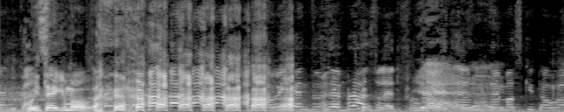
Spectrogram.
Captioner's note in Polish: śmiech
